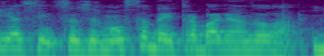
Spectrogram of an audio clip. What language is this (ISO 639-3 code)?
por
